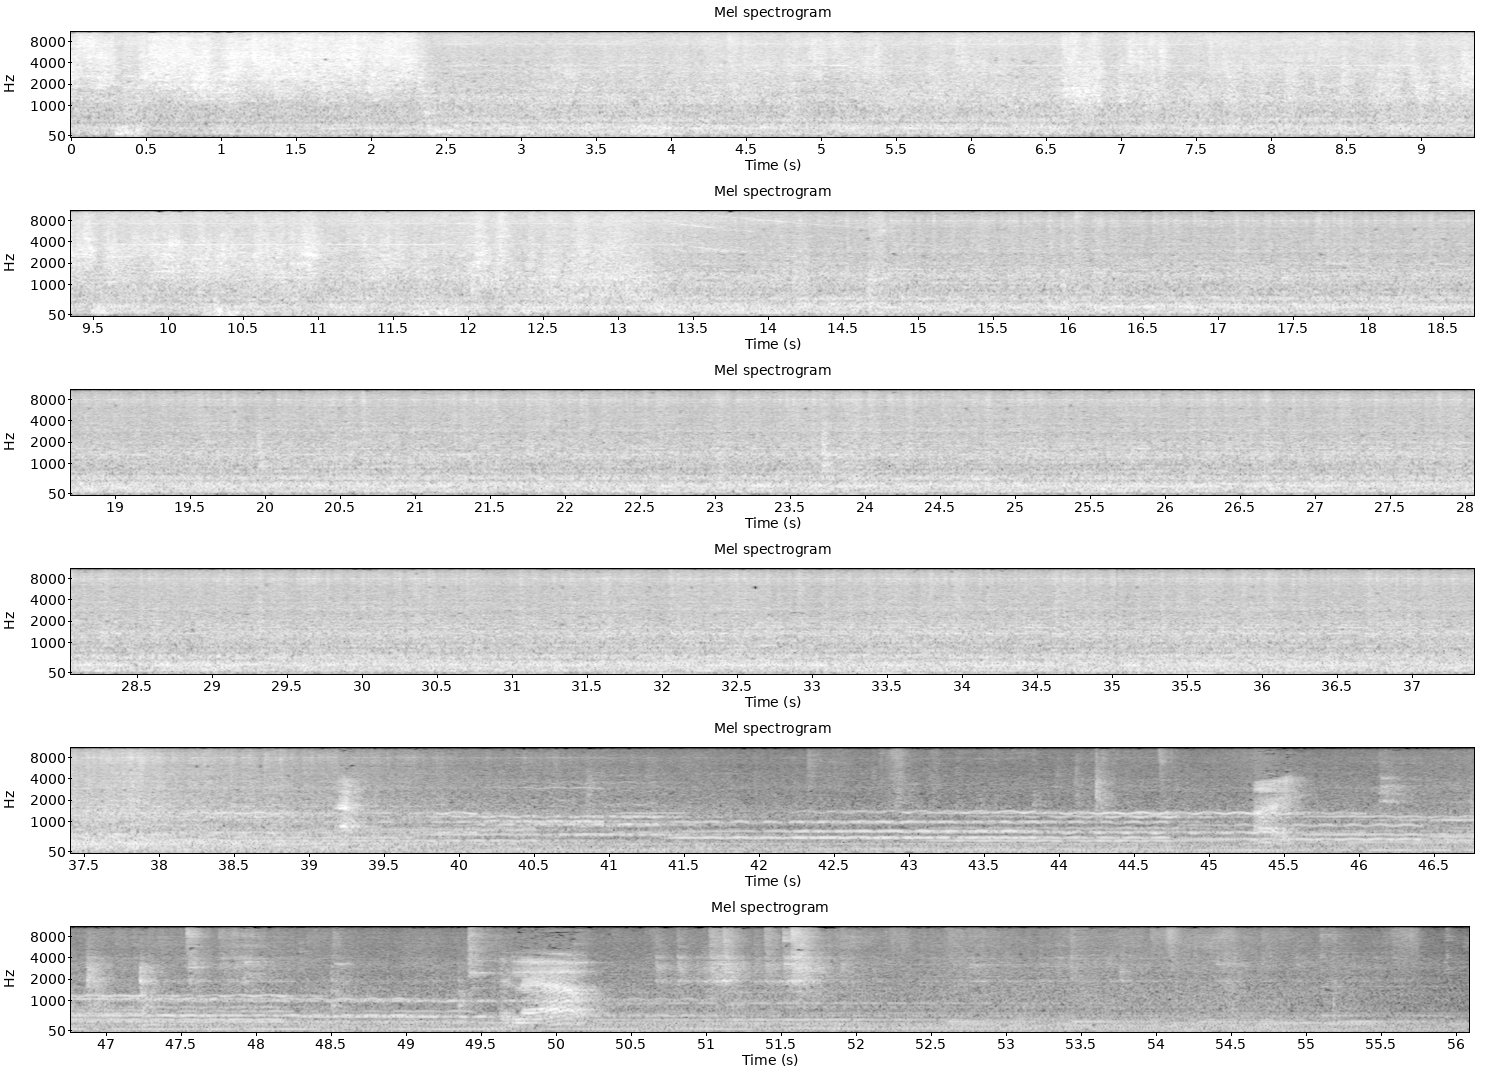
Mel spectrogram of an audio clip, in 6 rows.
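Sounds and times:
blow dryer blowing air: 0:00.0 - 0:40.0.

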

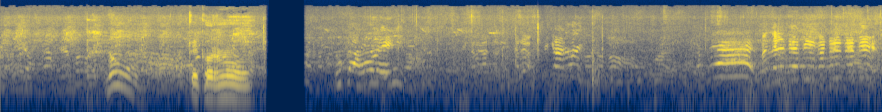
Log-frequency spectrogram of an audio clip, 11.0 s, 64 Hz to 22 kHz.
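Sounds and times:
people shouting calls: 0:00.0 - 0:03.2, 0:03.9 - 0:11.0.

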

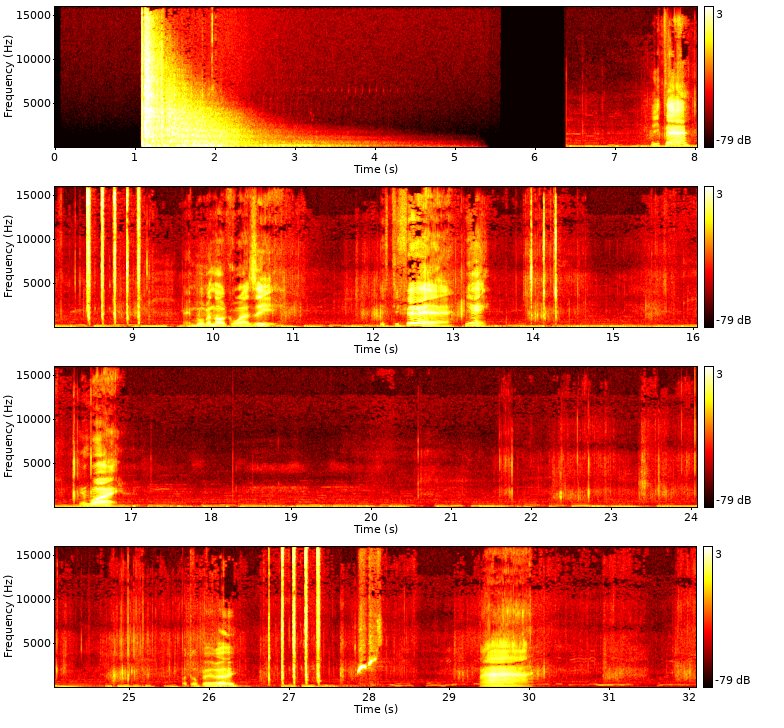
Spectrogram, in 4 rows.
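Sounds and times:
loud bang with long tail: 0:01.1 - 0:04.4.

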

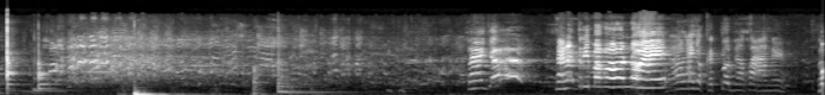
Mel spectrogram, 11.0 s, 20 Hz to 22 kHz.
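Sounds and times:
audience laughing: 0:00.6 - 0:06.6
loud deep thump: 0:01.7 - 0:02.9.

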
